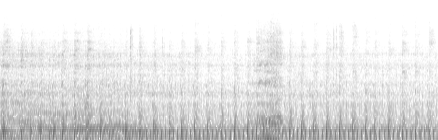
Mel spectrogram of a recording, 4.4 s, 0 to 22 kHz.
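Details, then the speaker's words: Suzuki RC100 two-stroke motorcycle after cleaning, mic held close to engine and exhaust: crisp, even idle with steady popping exhaust pulses, no clatter or hesitation; engine runs smoothly and well. "suaranya masih renyah ini mesin halus saya dekatkan saya dekatkan micnya ini ya"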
